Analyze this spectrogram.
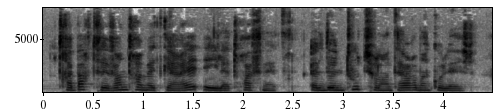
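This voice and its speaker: A woman with fairly high pitch has a dark, mellow tone. She speaks at a fairly quick pace with monotone, flat intonation. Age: 20s. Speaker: podcast contributor. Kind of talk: personal testimony.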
